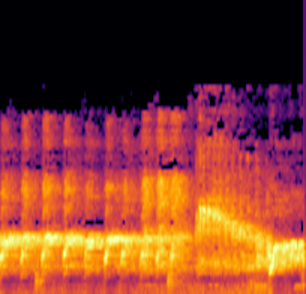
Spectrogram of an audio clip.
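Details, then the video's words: Greater green leafbird song used as a lure to prompt a quiet bird to sing: a dense run of quick chirps and whistled notes, mostly high, with short rising and falling phrases repeated without pause. "PANCINGAN CUCAK IJO ANDA YANG JARANG BUNYI"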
